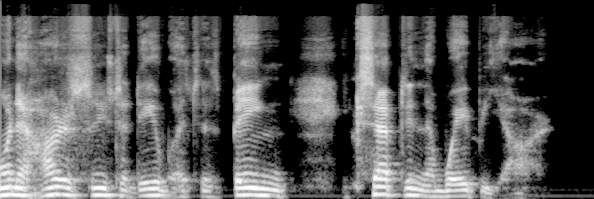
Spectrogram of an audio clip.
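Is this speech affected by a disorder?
Yes: brain injury.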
